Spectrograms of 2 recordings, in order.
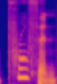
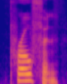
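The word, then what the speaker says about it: prüfen: The embassy will proofen. That's profen, which means to check or review your application.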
